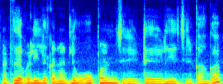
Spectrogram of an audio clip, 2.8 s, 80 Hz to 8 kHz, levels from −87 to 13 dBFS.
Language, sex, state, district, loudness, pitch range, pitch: Tamil, female, Tamil Nadu, Kanyakumari, -14 LUFS, 185-215 Hz, 200 Hz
